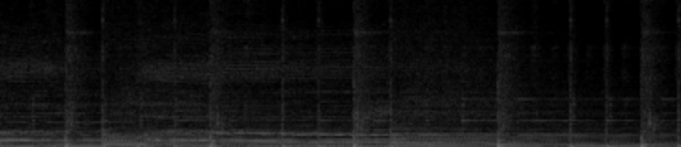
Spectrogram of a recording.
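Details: Instrumental music with a steady rhythmic beat and sustained tones throughout; no animal sounds are heard.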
